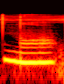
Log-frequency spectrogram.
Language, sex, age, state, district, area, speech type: Odia, female, 18-30, Odisha, Koraput, urban, read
